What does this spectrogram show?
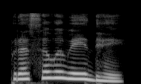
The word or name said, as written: ಪ್ರಸವವೇಧೆ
